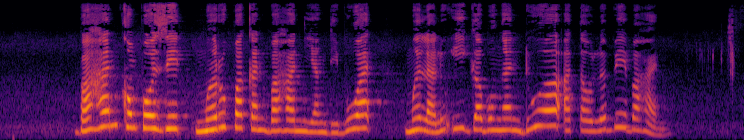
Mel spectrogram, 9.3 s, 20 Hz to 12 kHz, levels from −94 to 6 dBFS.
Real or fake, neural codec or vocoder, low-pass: real; none; 10.8 kHz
